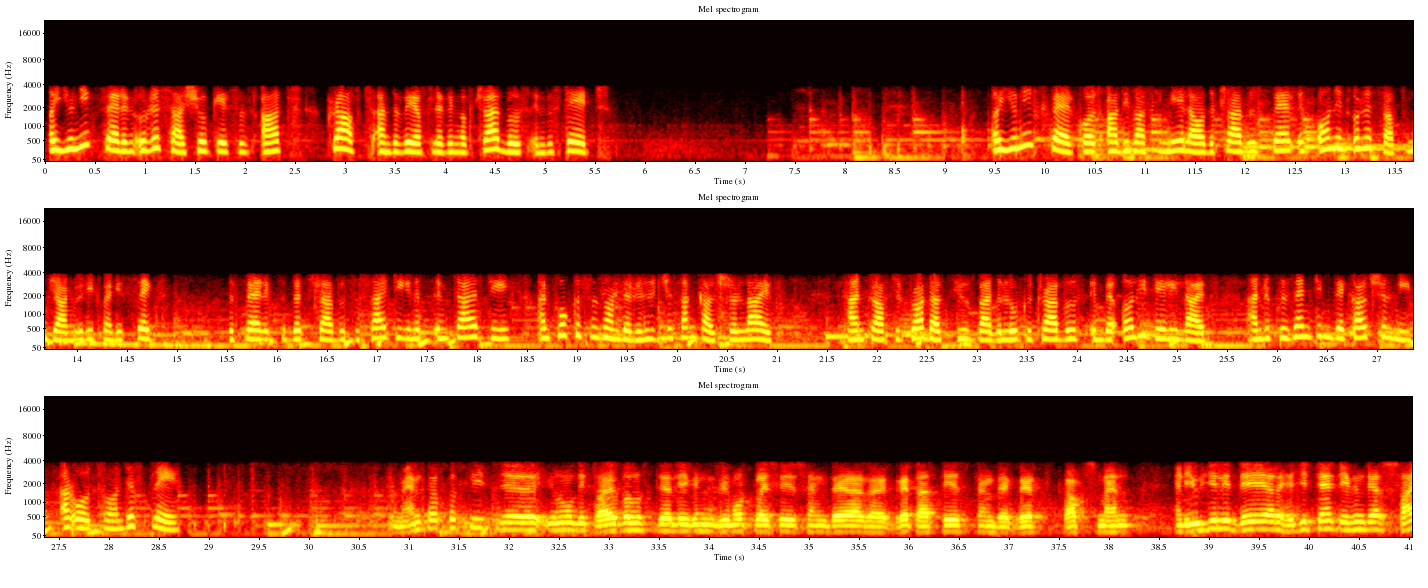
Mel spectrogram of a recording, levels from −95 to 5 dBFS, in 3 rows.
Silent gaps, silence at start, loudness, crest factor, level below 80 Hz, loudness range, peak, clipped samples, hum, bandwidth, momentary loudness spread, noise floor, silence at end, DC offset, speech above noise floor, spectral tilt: none; 0.05 s; -16 LUFS; 16 dB; -44 dBFS; 7 LU; 0 dBFS; under 0.1%; none; 4 kHz; 13 LU; -61 dBFS; 0 s; under 0.1%; 46 dB; -10.5 dB/octave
